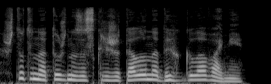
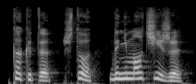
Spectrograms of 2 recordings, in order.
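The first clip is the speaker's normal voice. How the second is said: higher, urgent, rising to a louder demand; alarmed; 6 semitones higher, 5 dB louder than usual. A narrator's reading. Girl finds her wounded friend bleeding, alarmed. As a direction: press him for an answer in alarm.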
